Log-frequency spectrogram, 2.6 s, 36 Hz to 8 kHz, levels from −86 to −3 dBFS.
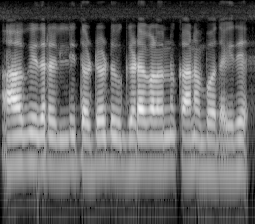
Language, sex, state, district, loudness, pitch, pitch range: Kannada, male, Karnataka, Koppal, -19 LUFS, 145 Hz, 140-145 Hz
